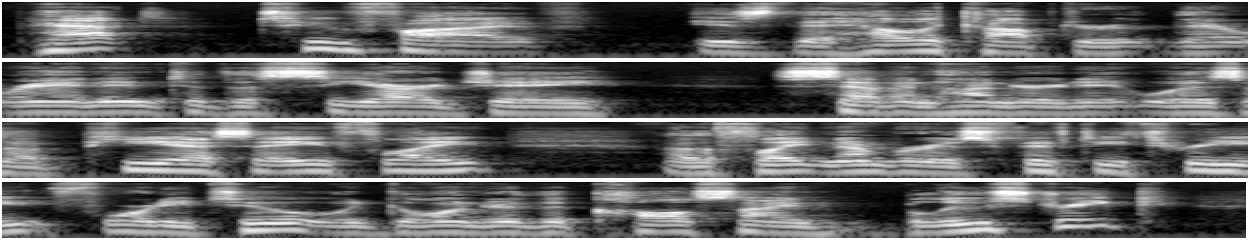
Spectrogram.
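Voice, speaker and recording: A man giving explanatory commentary as an aviation analyst, talking in a measured, plain-spoken way and putting radio calls into everyday words. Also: mid-range voice. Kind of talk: explanatory commentary over air traffic recordings.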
